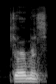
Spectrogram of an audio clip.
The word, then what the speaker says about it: Dermot: Dermot's Yeah. a Gaelic name, Mm-hmm.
